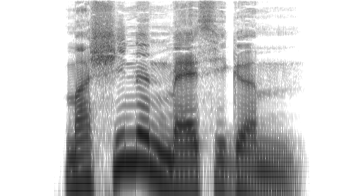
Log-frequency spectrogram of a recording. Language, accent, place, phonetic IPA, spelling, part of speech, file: German, Germany, Berlin, [maˈʃiːnənˌmɛːsɪɡəm], maschinenmäßigem, adjective, De-maschinenmäßigem.ogg
- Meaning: strong dative masculine/neuter singular of maschinenmäßig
